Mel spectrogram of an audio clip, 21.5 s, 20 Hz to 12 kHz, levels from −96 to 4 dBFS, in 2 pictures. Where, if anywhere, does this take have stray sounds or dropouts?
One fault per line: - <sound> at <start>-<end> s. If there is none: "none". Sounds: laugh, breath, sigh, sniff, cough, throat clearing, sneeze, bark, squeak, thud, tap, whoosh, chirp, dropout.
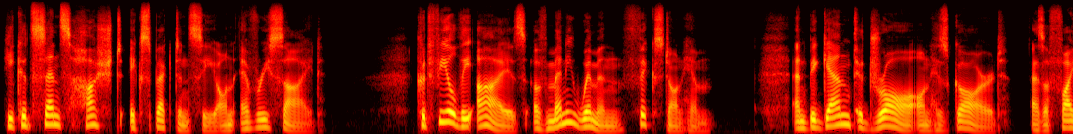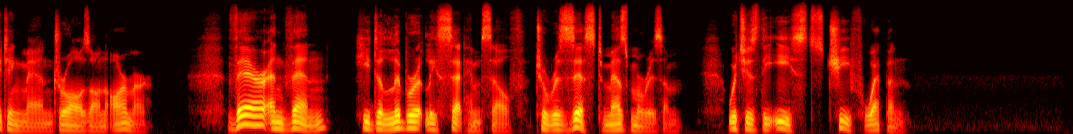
none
